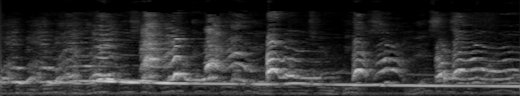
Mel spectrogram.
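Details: Pet Shih Tzus howling together, a young dog among them; repeated quavering, rising and falling yowls with rich overtones, layered over a continuous low sustained tone.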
